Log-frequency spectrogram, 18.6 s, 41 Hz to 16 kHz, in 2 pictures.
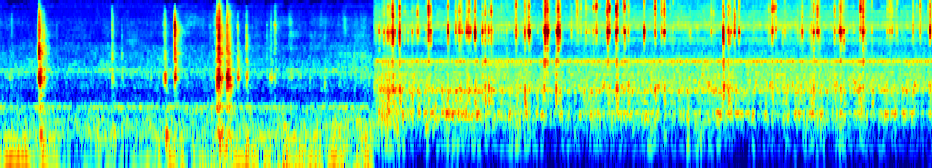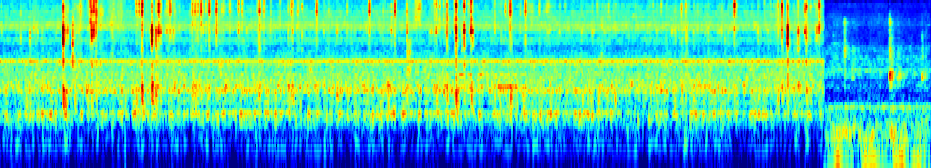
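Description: Small metal screws and a nut clicking and tapping as a 3D-printed bed pull is fastened by hand to a 3D printer's metal bed plate. A steady hum sets in abruptly about four seconds in and stops abruptly near the end.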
